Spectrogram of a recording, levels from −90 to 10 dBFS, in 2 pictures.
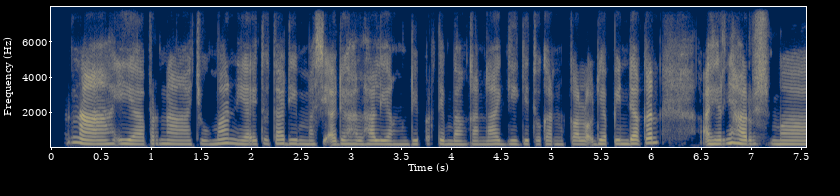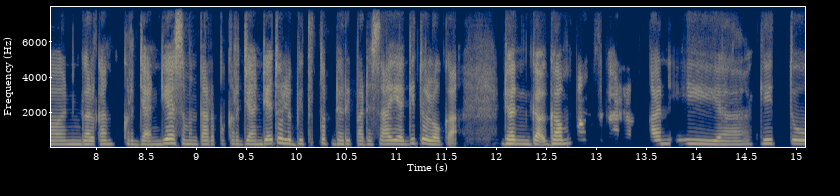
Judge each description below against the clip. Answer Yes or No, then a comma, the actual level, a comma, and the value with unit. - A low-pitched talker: No, high, 205 Hz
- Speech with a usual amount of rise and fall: No, narrow, 1.7 semitones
